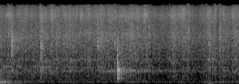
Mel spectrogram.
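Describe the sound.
Rice stir-frying in a pan, Chinese style, with a continuous loud sizzle and the rough scrape of stirring running through it.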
